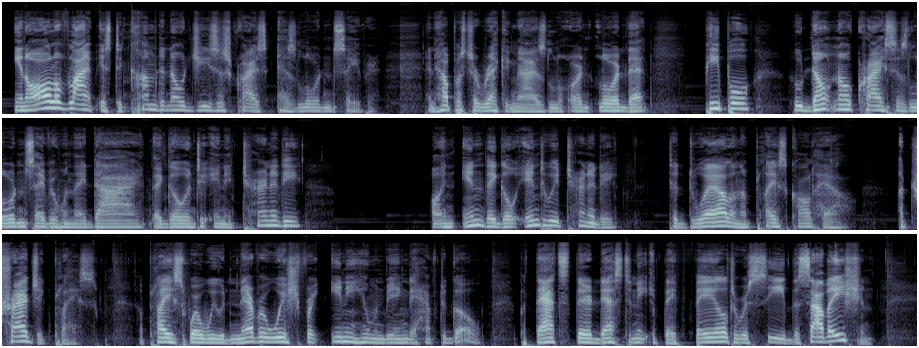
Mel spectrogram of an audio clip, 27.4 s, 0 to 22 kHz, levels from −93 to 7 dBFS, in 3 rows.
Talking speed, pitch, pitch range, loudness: 180 wpm, 130 Hz, 115-150 Hz, -22 LUFS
